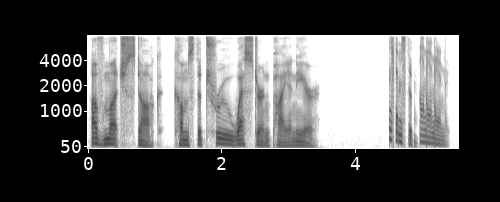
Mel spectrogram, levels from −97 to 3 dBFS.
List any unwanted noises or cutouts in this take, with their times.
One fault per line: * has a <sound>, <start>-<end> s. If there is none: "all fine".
* has a chirp, 4.5-5.4 s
